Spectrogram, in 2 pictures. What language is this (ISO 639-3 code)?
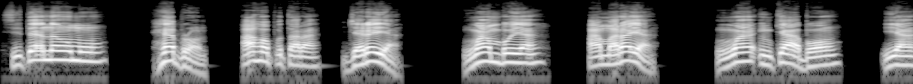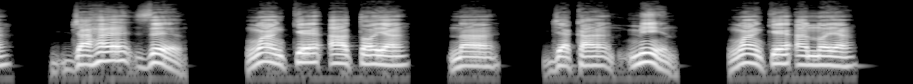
ibo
